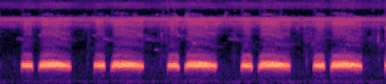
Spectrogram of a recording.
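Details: Spotted dove calling to stimulate decoy birds, a steady low cooing made of a short note followed by a longer full coo, the pair repeated five times at an even pace with no other sounds.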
